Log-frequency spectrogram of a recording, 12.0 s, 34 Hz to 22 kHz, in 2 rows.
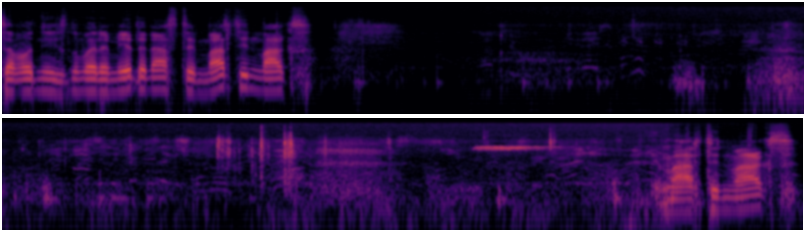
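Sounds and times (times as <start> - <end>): referee's whistle blast: 9.5 - 10.3.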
